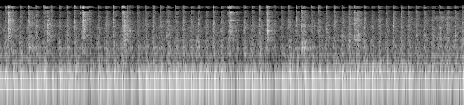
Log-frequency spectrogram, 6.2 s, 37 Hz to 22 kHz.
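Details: 1991 Honda TRX250X quad barn find, timed, carburetor refitted, fresh fuel, exhaust leak mostly fixed: quick, even single-cylinder thumping holding steady without misses or rattles; smooth, healthy idle.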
